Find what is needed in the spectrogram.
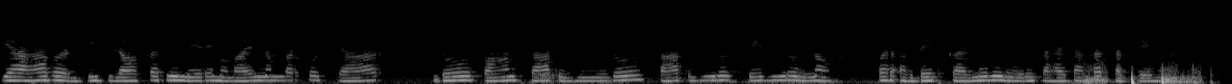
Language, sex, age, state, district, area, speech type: Hindi, female, 60+, Uttar Pradesh, Ayodhya, rural, read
